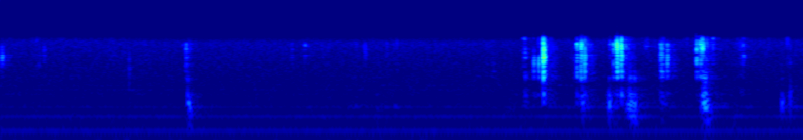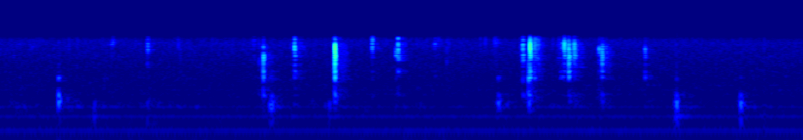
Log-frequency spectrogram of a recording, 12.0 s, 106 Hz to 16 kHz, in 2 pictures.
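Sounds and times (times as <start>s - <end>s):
steady low hum: 0.0s - 12.0s
hedgehog chewing clicks: 3.9s - 11.7s.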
